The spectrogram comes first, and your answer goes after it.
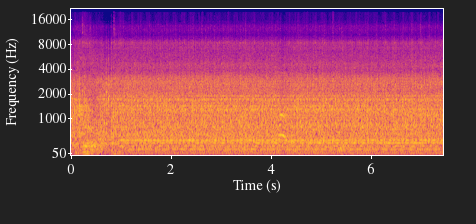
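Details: Diesel truck, first start after installing a compound turbo system including a BorgWarner S475, and after doing the injectors; steady, even idle clatter with constant tones and no misses or knocks. Normal idle.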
